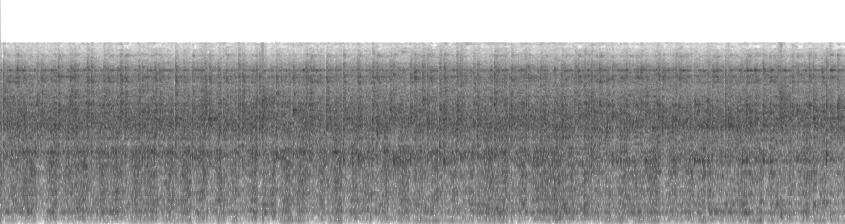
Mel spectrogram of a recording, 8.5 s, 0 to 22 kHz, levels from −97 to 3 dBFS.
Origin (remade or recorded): remade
